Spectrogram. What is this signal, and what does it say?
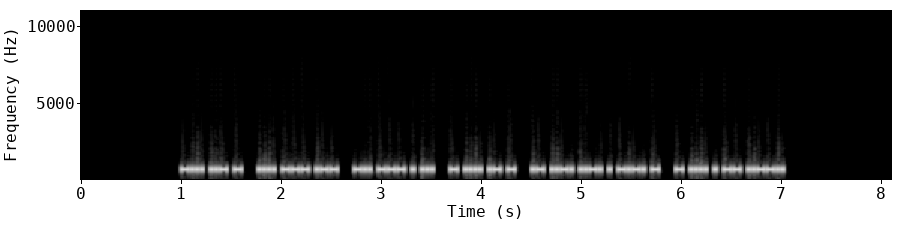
Morse code, heard as a keyed tone, about 50 wpm, 700 Hz. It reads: BUT HOW DOES THAT AFFECT THEM?
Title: Sentences from Top 1000 Words - Review Part 6 - 50wpm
